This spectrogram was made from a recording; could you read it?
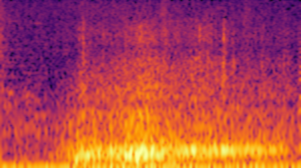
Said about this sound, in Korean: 장이관의 지금 자연은 얼음 덮인 임진강의 소리입니다. 임진강의 얼음이 삐걱거리기도 하고 갈라지기도 하며 으르렁대며 소리를 만듭니다.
